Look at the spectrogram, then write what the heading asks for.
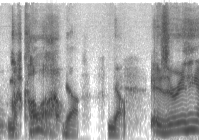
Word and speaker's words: McCullough: Do you say Makulla? Am I saying your name right? You are saying it correctly. Makulla.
